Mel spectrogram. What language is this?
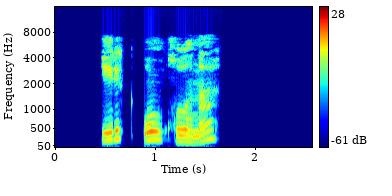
Bashkir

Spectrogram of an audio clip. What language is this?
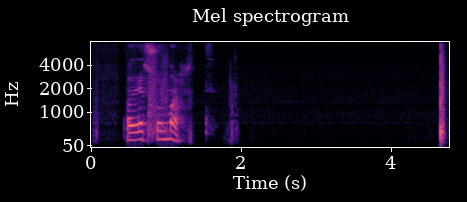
Icelandic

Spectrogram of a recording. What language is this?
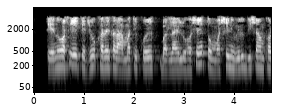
Gujarati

